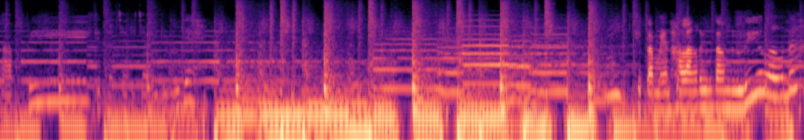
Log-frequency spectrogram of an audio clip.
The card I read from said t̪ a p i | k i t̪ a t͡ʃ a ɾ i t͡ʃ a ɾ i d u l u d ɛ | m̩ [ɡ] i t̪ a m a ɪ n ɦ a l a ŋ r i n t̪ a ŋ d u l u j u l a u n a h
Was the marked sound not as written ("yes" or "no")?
yes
